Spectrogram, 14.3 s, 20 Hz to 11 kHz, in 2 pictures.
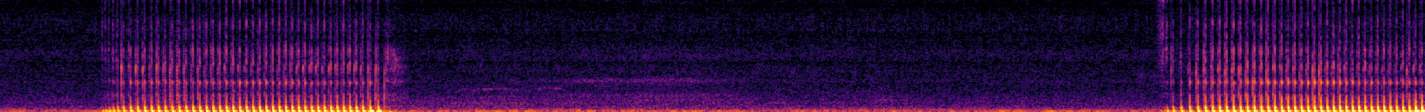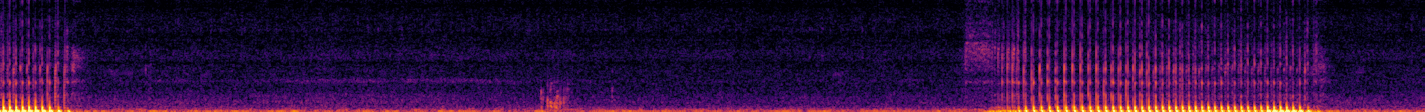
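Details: Bulldog (Willie) with tongue hanging out, sleeping: three loud, rough snores about six seconds apart, near 10 a minute, with quiet breathing between; heavy snoring.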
